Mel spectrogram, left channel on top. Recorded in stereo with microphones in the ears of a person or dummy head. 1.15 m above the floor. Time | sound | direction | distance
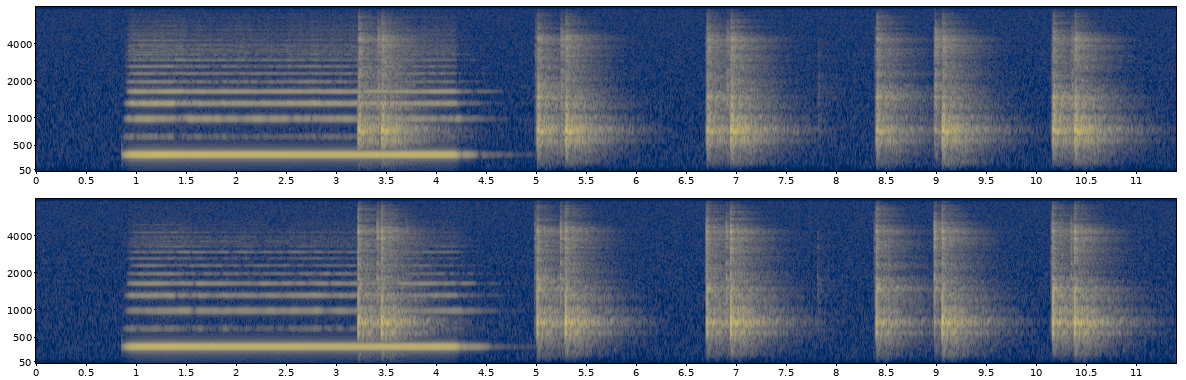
0.8 | a flute | 75° left (ahead or behind) | 1.0 m
3.2 | an alarm clock | 65° right (ahead or behind) | 3 m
